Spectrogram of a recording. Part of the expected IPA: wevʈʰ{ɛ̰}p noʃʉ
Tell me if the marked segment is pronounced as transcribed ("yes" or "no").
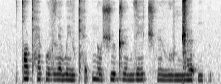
yes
